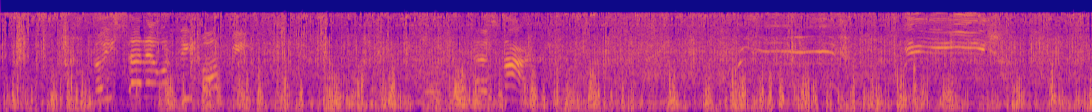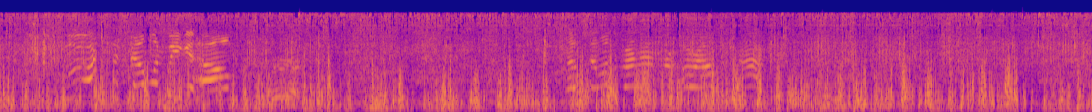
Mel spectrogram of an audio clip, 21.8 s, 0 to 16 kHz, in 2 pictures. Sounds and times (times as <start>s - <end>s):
Bicycle: 0.0s - 21.8s.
